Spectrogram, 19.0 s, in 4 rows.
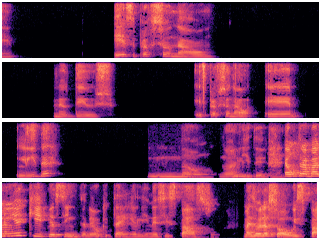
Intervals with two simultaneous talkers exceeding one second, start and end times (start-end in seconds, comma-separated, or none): none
